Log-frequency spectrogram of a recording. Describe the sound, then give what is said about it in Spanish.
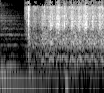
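A car with battery problems cranks over and over without catching, its starter grinding in a steady, rhythmic whir after a brief low hum. Fairly loud, with no voices. “¿Problemas con la batería de tu coche?”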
